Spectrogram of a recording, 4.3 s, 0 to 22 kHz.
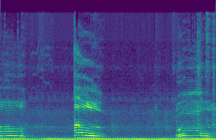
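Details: Cats meowing: three harmonic, drawn-out meows, each about half a second long, falling slightly at the end and spaced roughly 1.5 seconds apart, over a steady low humming background.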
